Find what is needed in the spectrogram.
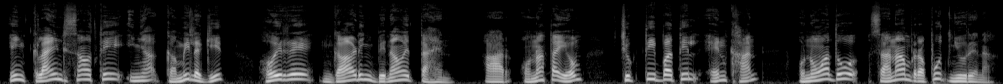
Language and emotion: Santali, surprised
